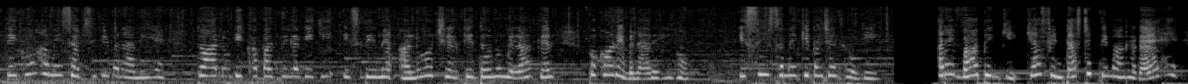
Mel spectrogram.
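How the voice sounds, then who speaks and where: A woman's voice: very high-pitched, normal speed, a little mellow, recorded from a distance, soft background music. A woman playing a young, resourceful, confident village daughter-in-law in moral-story cartoon dialogue. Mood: brisk, practical.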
